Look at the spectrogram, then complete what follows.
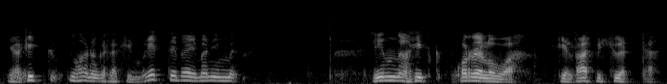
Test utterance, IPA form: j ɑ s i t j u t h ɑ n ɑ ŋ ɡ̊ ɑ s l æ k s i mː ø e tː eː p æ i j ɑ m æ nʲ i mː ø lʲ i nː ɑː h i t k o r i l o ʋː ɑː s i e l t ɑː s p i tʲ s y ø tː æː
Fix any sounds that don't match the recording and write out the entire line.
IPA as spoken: j ɑ s i t j u h ɑ n ɑ ŋ ɡ̊ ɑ s l æ k s i mː ø e tː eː p æ i j ɑ m æ nʲ i mː ø lʲ i nː ɑː s i t k o r e l o ʋː ɑː s i e l t ɑː s p i tʲ s y ø tː æː

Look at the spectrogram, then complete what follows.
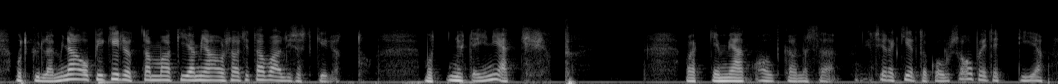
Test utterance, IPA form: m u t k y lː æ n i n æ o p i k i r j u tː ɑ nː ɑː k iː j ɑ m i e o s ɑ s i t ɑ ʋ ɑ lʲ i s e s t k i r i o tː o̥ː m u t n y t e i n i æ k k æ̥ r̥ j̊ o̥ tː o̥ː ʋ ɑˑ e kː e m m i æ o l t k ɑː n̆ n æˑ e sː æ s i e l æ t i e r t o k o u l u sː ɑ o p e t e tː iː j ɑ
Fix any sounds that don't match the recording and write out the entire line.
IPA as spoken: m u t k y lː æ m i n æ o p i k i r j o tː ɑ mː ɑː k iː j ɑ m i æ o s ɑ s i t ɑ ʋ ɑ lʲ i s e s t k i r j o tː o̥ː m u t n y t e i n i æ k k i̥ r̥ j̊ o̥ tː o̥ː ʋ ɑˑ e kː e m m i æ o l t k ɑː n̆ n æˑ e sː æ s i e l æ k i e r t o k o u l u sː ɑ o p e t e tː iː j ɑ

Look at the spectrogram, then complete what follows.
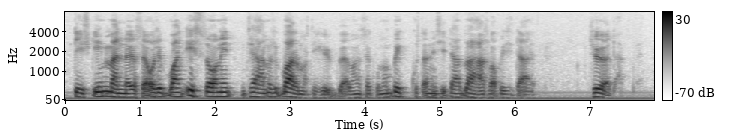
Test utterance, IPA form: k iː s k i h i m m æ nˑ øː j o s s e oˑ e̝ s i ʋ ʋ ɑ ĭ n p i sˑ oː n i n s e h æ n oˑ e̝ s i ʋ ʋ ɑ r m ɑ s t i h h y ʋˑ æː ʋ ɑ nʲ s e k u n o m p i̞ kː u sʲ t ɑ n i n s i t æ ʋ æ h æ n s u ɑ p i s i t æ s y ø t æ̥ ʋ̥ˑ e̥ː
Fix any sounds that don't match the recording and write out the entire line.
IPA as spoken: k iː s k i h i m m æ nˑ øː j o s s e oˑ e̝ s i ʋ ʋ ɑ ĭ n ʔ i sˑ oː n i n s e h æ n oˑ e̝ s i ʋ ʋ ɑ r m ɑ s t i h h y ʋˑ eː ʋ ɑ nʲ s e k u n o m p i̞ kː u sʲ t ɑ n i n s i t æ ʋ æ h æ n s u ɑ p i s i t æ s y ø t æ̥ ʋ̥ˑ e̥ː

